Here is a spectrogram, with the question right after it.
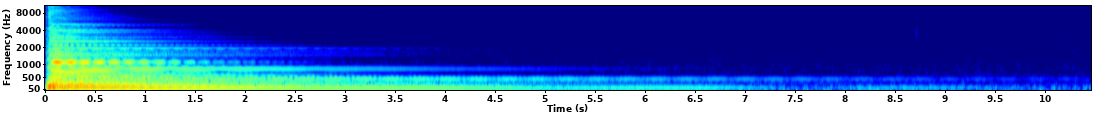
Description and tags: chord Fsharpm6
Yamaha acoustic through USB microphone to laptop. Chords strummed with a metal pick. File name indicates chord.
guitar, acoustic, chord, strummed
